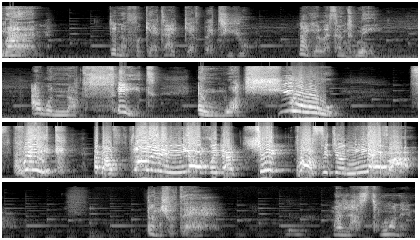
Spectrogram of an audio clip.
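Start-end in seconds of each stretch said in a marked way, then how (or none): 4.5-12.5 slow, building to a loud shout; furious ultimatum. Acted. Mother shouting her son down over the girl. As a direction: lay down the law, rising to a yell.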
